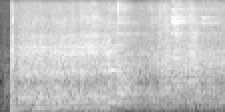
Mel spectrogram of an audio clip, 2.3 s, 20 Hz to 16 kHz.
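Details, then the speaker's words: Old table saw (1977 or 19-something, Craigslist buy) after restoration and fresh paint, blade free spinning: steady even whir with clean constant pitch and no rubbing or knocking; saw runs smoothly. "that sound good it's free spinning right now"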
